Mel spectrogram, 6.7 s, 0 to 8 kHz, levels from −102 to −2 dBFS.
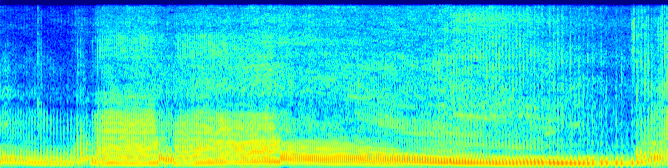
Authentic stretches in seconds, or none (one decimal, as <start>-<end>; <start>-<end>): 0.0-6.7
